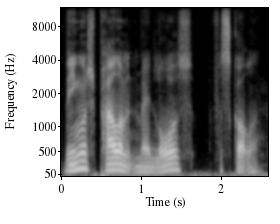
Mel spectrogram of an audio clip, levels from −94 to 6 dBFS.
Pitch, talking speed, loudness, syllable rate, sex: 110 Hz, 160 wpm, -20 LUFS, 5.1 syllables/s, male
